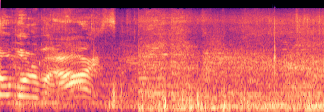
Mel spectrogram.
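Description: A high, wavering voice cry in the first second, then the babble of many voices over a low, steady rumble.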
